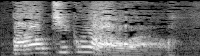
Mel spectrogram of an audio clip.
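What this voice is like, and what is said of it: Put-on hick accent. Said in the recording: “my hick accent”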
